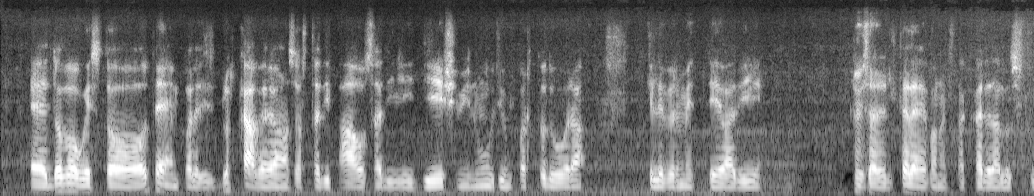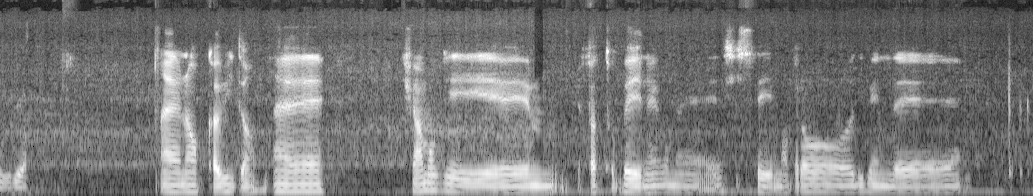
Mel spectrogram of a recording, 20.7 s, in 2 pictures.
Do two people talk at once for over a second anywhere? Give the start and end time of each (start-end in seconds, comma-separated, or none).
none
